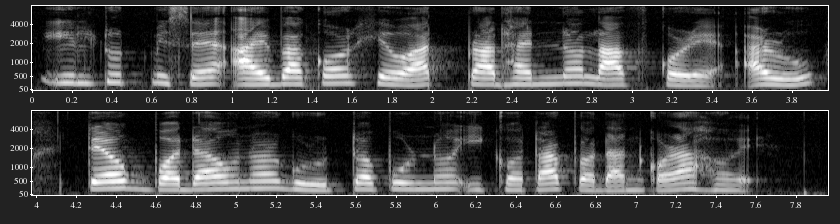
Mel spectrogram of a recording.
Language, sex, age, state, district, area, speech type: Assamese, female, 18-30, Assam, Biswanath, rural, read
